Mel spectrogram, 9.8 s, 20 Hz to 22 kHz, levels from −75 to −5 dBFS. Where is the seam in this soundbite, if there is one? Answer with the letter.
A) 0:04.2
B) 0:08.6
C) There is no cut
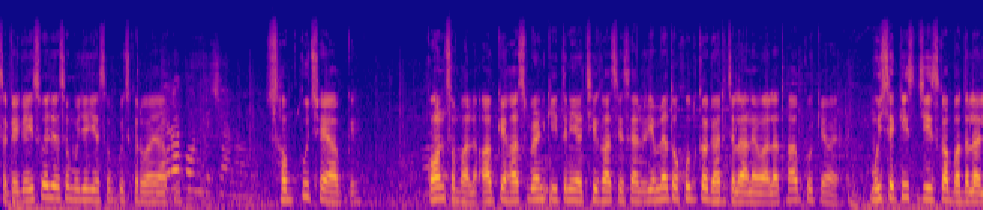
C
